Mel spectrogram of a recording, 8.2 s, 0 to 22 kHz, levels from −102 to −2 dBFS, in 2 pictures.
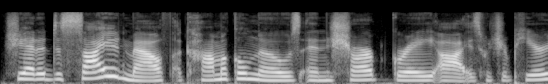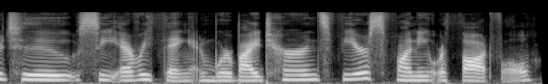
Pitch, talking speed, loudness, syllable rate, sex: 210 Hz, 180 wpm, -19 LUFS, 4.7 syllables/s, female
